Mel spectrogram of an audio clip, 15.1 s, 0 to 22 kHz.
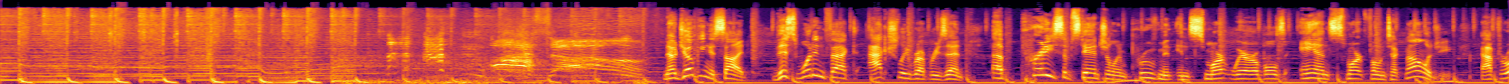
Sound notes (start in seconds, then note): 0.2 upbeat electronic music; 3.6 laughs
